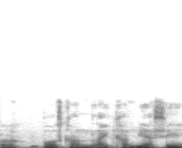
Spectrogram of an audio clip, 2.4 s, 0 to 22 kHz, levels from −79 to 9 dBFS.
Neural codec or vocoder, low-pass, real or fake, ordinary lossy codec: vocoder, 24 kHz, 100 mel bands, Vocos; 7.2 kHz; fake; Opus, 32 kbps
